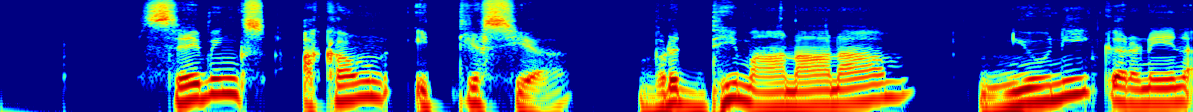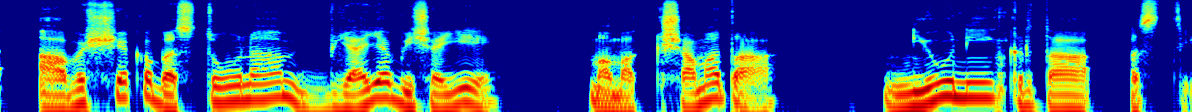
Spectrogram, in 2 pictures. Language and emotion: Sanskrit, sad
